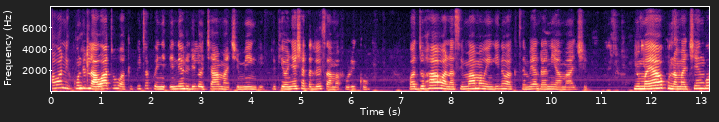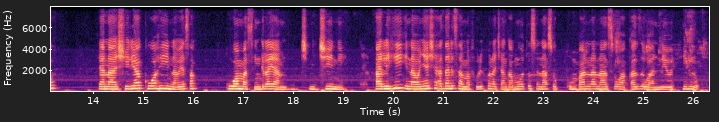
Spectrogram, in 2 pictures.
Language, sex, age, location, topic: Swahili, female, 18-24, Nairobi, health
